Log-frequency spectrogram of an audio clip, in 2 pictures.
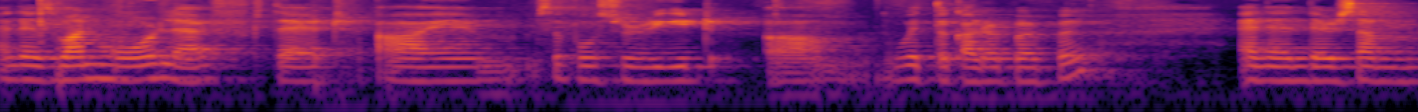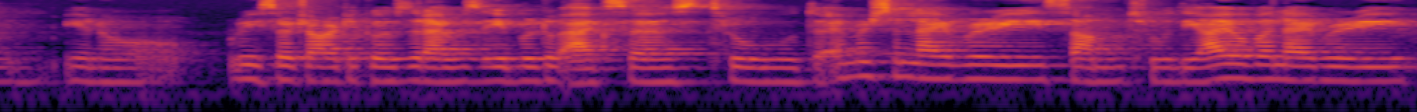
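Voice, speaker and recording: Soft-spoken and monotone with flat intonation, the voice carries audible room echo. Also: woman, very deep, low pitch for a woman, moderate pace. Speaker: student. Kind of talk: reflective monologue. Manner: halting.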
